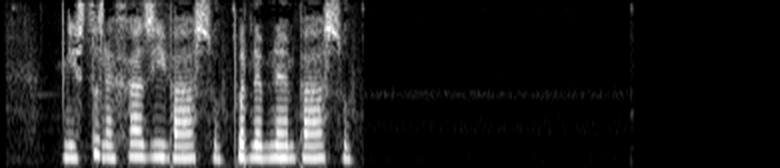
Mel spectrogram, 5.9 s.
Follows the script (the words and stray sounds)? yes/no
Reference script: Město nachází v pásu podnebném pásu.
yes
